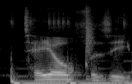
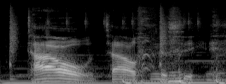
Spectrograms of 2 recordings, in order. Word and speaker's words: Tao Physique: Muchacho Ringmaster himself, Teo Physique. That's how you pronounce it, right? Teo. Now, Tao Physique.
